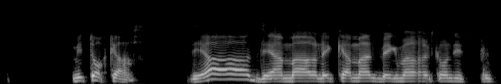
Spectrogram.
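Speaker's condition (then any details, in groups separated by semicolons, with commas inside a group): No condition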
